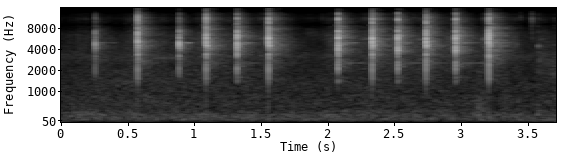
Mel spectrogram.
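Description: Sharp clicks from the throttle of a Yamaha FZR1000 motorcycle being twisted and snapping back, about a dozen crisp close mechanical ticks at an uneven, roughly steady pace with nothing else heard.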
